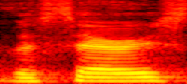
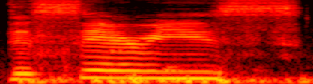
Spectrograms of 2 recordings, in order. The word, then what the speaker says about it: Viserys: Some that I don't know how to pronounce, but we'll see. Ser Raymar, Viserys Targaryen, Redhead, Sarah Roderick, Bran Stark, and doing some action and descriptions.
